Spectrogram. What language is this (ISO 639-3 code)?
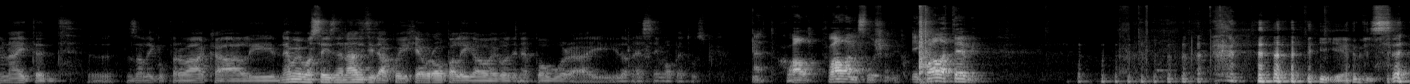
hrv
